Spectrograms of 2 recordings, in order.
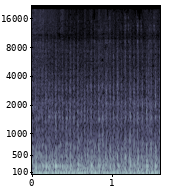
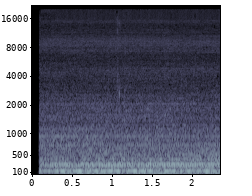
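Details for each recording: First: Cornelius nugget ice machine: the agitator motor strains with low, labored churning and uneven thumps as it turns a clumped frozen block of nugget ice in the bin; an ice bin extension kit is the planned fix. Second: Cornelius nugget ice machine after installing an ice bin extension kit and repositioning the bin thermostat probe: steady low motor hum with an even tone, no labouring or struggling; ice dispenses smoothly and normally.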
